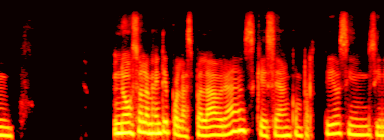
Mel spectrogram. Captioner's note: Spanish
